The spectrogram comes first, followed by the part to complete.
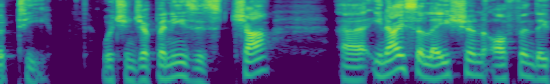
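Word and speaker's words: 茶: The Chinese in Mandarin pronounce it cha, second tone.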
